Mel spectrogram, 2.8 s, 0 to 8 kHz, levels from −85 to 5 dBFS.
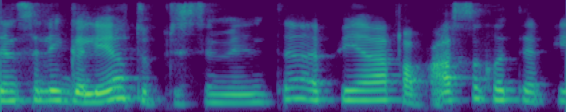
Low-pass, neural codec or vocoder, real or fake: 7.2 kHz; autoencoder, 48 kHz, 128 numbers a frame, DAC-VAE, trained on Japanese speech; fake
